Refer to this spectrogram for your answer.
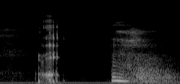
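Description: A loud burp right into the microphone: a short croak first, then a longer, rumbling belch that drags on for most of a second with no talking.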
